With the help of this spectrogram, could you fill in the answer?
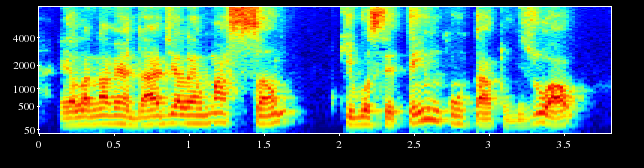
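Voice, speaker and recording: At a moderate pace, a man talks with a fairly high pitch that varies in an ordinary way. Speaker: photographer and teacher. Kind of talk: lecture. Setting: live online broadcast. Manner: hesitant, many fillers.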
